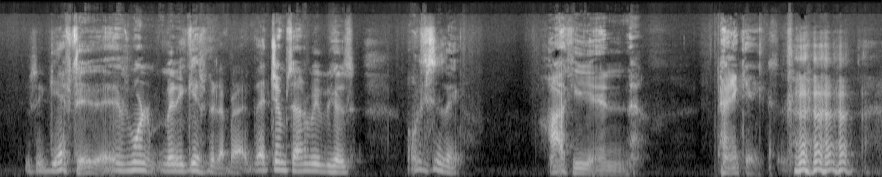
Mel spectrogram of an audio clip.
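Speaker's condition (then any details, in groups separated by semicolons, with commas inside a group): Parkinson's disease; onset involuntary pinky movement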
